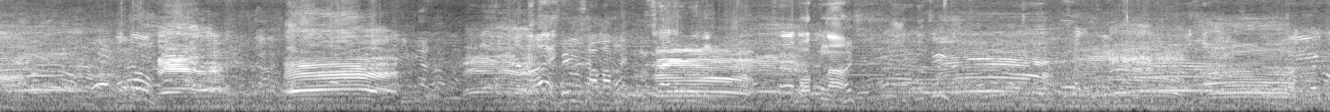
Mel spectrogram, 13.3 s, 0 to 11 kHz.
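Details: Heifer and bull calves at a Jamalpur livestock market in Bangladesh, 25 October 2025: a long run of repeated bellowing moos, one every second or two, rich in harmonics, with busy market talk behind.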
